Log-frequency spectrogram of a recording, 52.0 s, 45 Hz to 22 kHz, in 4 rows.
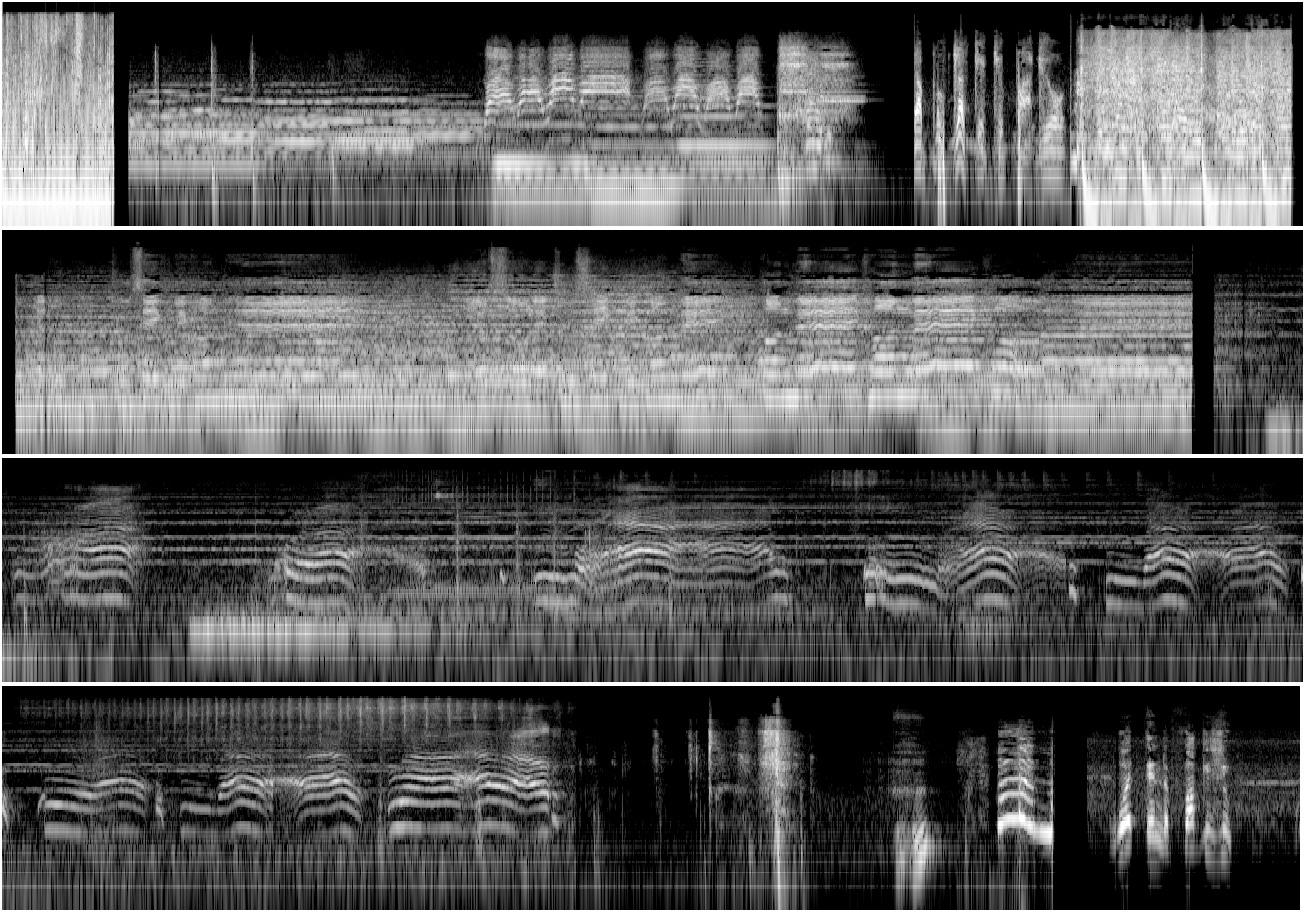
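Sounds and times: background music: 0.0 - 8.4, 10.6 - 44.8
cartoon duck voice quacking: 9.1 - 10.7.

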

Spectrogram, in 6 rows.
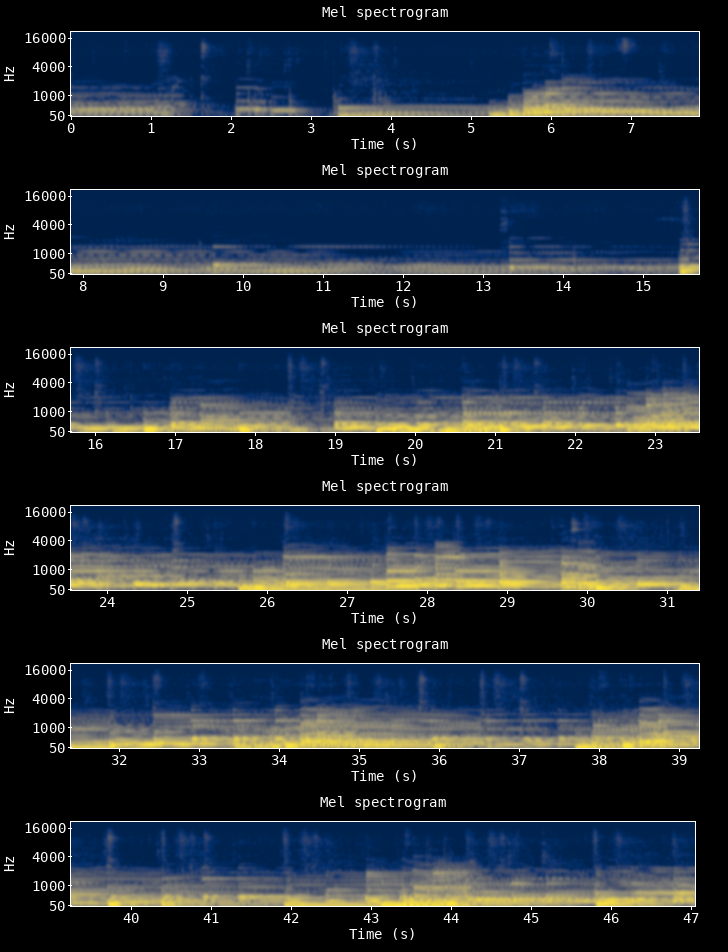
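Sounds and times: solo piano improvisation: 0.0 - 47.0.

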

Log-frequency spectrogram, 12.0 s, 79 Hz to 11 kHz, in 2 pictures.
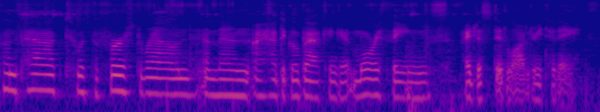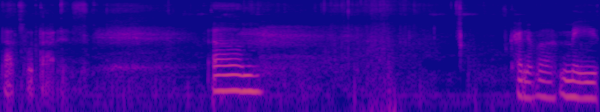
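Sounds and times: rustling: 8.5 - 10.7.

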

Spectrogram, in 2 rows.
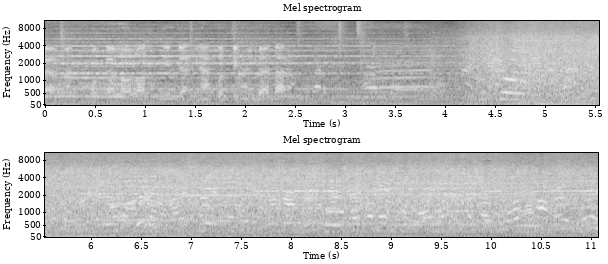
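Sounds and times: flood water rushing: 0.0 - 11.0.

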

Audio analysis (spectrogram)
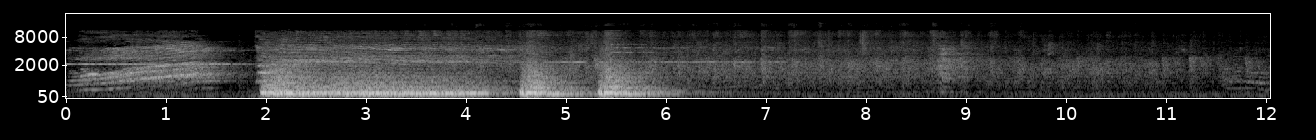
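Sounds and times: drum strokes ringing in a hall: 1.8 - 9.4.

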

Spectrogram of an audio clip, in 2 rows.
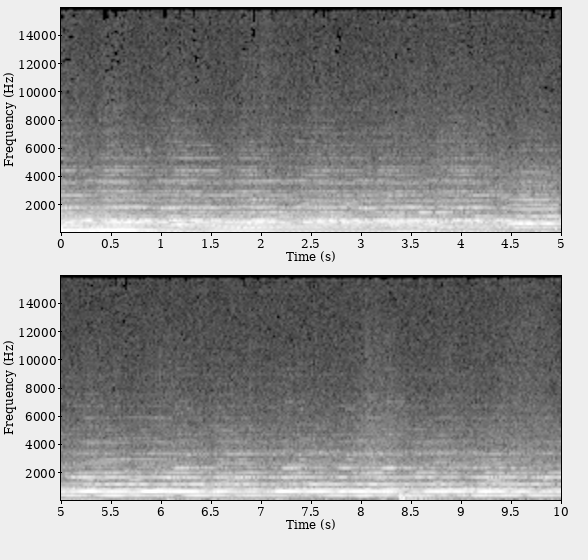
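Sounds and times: solo violin: 0.0 - 10.0
string orchestra dissonant chords: 0.0 - 10.0.

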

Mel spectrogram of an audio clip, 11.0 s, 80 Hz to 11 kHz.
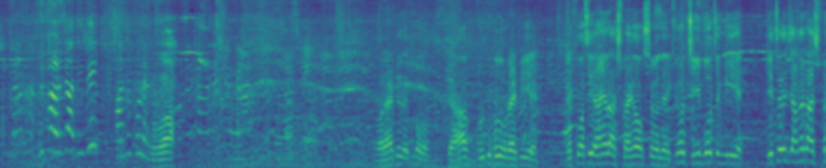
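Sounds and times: shoppers talking: 0.0 - 11.0
street traffic: 0.0 - 11.0.

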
